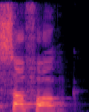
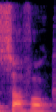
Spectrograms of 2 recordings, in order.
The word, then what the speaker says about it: Suffolk: There, they pronounce the uck a little bit more. But if you go Olk, I know some people that do that too. So it's either or. It's either or. It can be used either or. Just don't emphasize the all for the most part if you're looking at it, but Suffolk. I've heard the uck mainly pronounced as well.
